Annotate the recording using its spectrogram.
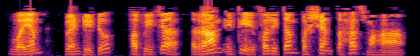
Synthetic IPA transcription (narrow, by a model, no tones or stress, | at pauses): ʋɐjɐmʈʋeɳʈiʈu | ɐpit͡ʃɐɾaːmit̪ifʰɐlit̪ɐmpɐʂjɐnt̪ɐhɐsmɐɦɐ̰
